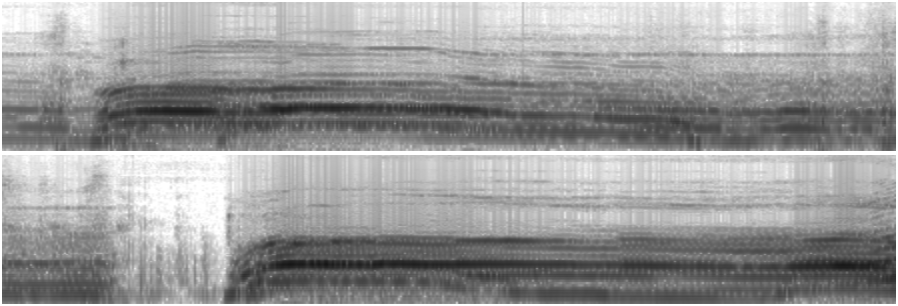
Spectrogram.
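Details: Two male cats squaring off in a fight in India trade long, harmonically rich caterwauls. The howls sag into low growling moans, go quiet for half a second, then swell again into rising, wavering wails.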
